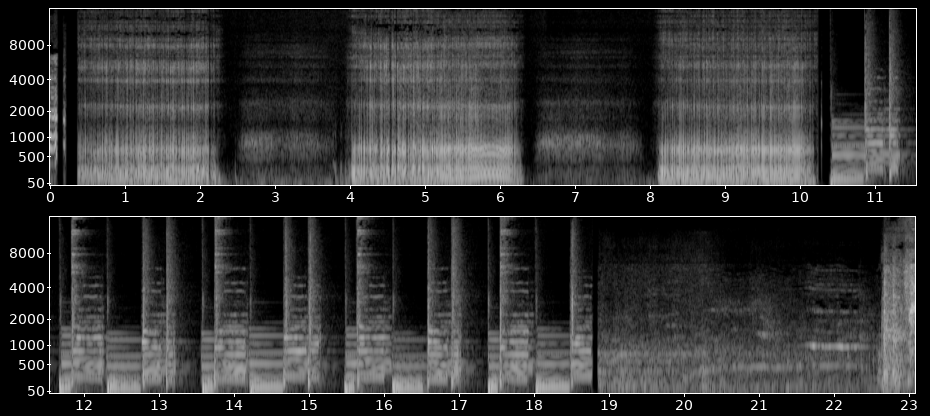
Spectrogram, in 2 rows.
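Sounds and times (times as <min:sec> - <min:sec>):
heavy snoring: 0:00.4 - 0:10.3
quiet breathing: 0:02.2 - 0:04.1, 0:06.3 - 0:08.1
music: 0:10.4 - 0:20.6.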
